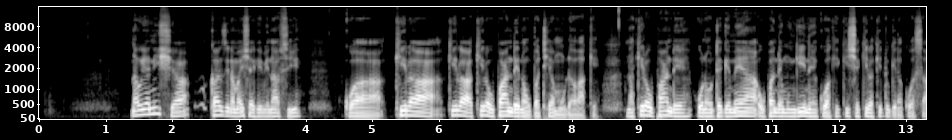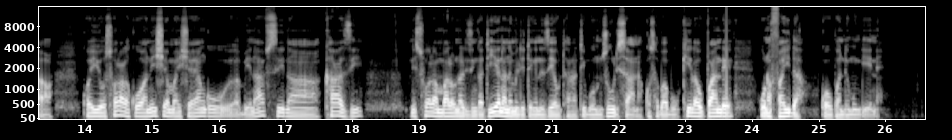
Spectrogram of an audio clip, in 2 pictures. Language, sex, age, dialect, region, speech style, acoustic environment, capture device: Swahili, male, 25-34, Tanzania - Dar es Salaam, Tanzania, happy, nature, desktop / Windows / Chrome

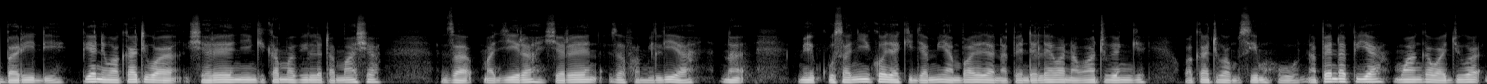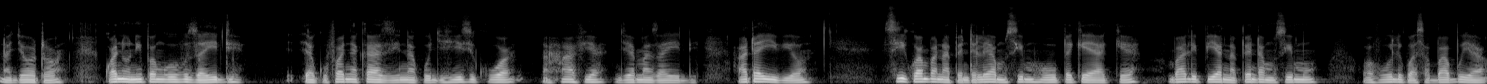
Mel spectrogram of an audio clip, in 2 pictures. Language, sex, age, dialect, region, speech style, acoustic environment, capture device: Swahili, male, 25-34, Kenya - Nairobi Sheng-influenced, Kenya, relaxed, silence, mobile / Linux / Chrome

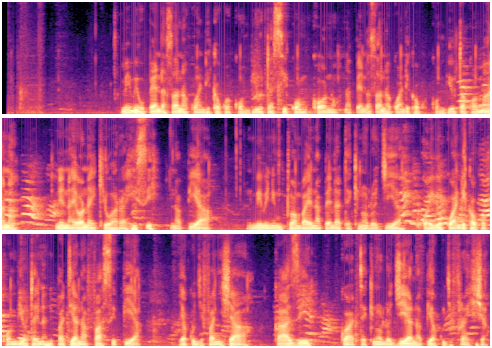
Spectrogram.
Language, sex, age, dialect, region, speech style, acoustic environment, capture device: Swahili, male, 25-34, Kenya - Nairobi Sheng-influenced, Kenya, happy, people talking, mobile / Linux / Chrome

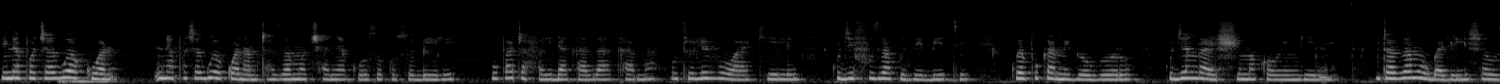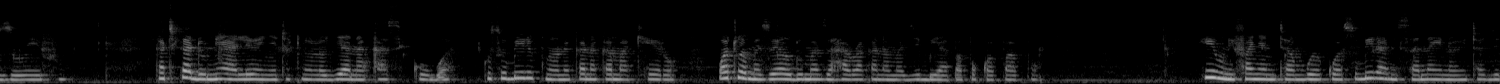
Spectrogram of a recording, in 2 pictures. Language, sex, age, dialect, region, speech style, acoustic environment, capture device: Swahili, male, 25-34, Kenya - Nairobi Sheng-influenced, Kenya, relaxed, nature, desktop / Linux / Chrome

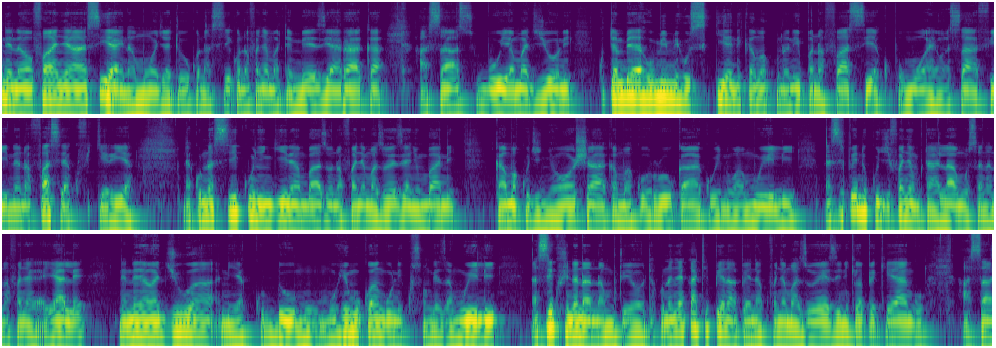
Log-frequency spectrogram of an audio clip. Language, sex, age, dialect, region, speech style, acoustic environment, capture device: Swahili, male, 25-34, Kenya - Nairobi Sheng-influenced, Kenya, happy; relaxed; focused; excited, silence, desktop / Windows / Chrome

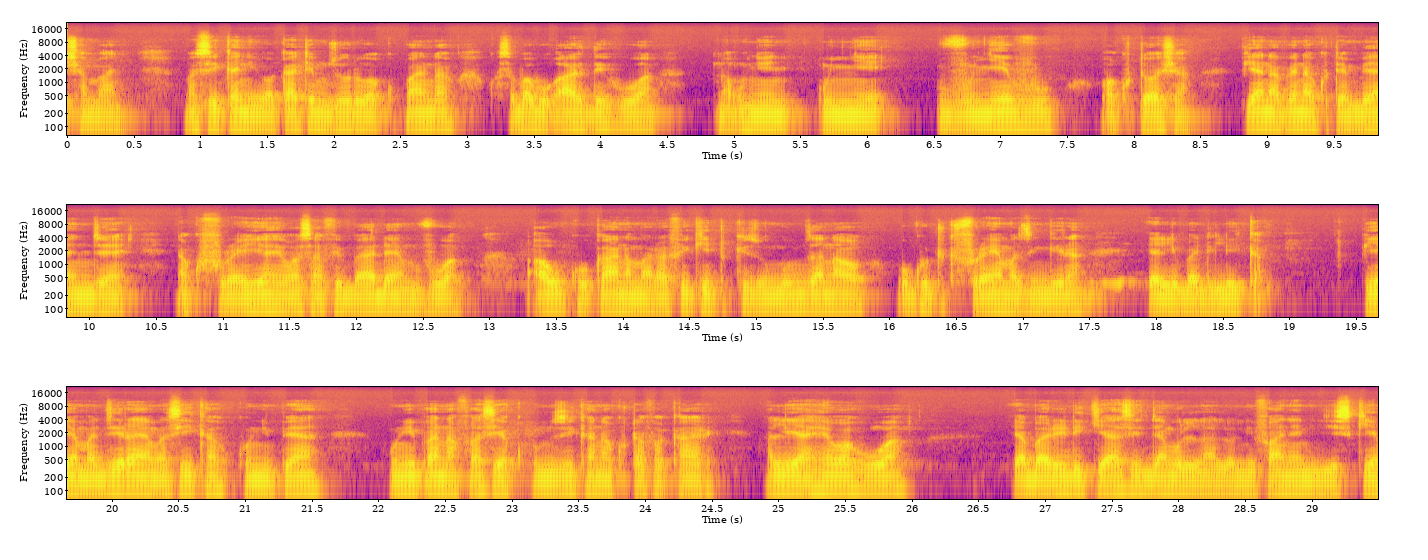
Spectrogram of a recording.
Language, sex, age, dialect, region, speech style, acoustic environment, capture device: Swahili, male, 18-24, Kenya - Nairobi Sheng-influenced, Kenya, happy, silence, mobile / Linux / Chrome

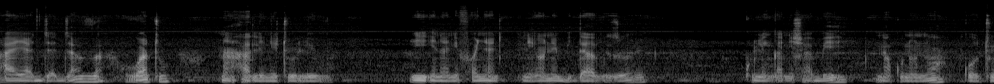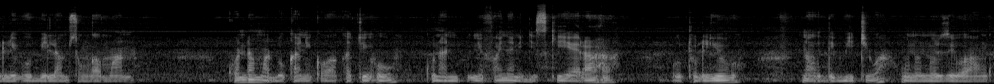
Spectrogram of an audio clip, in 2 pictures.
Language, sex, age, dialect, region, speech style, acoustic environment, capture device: Swahili, male, 25-34, Kenya - Nairobi Sheng-influenced, Kenya, focused, traffic; nature; music; people talking, mobile / Linux / Chrome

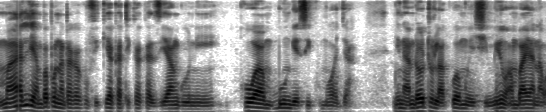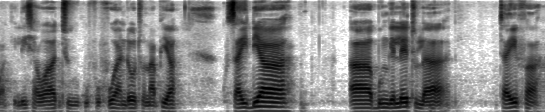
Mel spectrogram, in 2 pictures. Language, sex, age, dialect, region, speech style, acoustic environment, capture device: Swahili, male, 25-34, Kenya - Nairobi Sheng-influenced, Kenya, focused, construction; nature; silence, mobile / Linux / Chrome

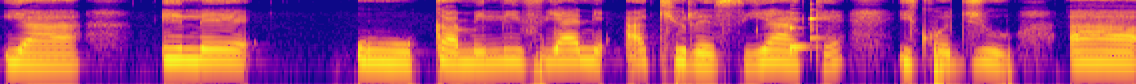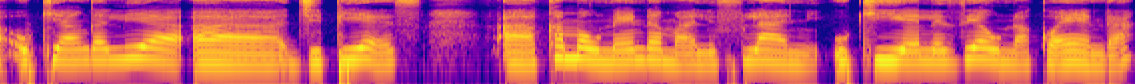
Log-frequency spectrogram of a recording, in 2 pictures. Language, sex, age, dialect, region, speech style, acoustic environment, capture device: Swahili, female, 18-24, Kenya - Nairobi Sheng-influenced, Kenya, happy; relaxed; focused; excited, silence, mobile / Linux / Chrome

